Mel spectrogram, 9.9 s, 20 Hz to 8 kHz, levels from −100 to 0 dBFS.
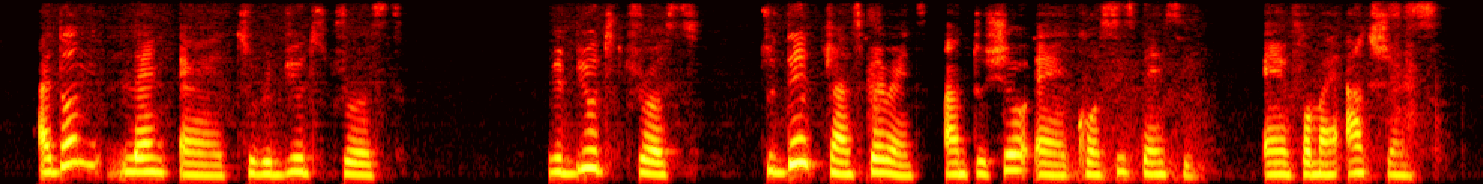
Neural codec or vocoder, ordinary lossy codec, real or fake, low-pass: none; none; real; none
